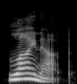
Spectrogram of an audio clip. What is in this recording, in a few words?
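"lineup", English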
